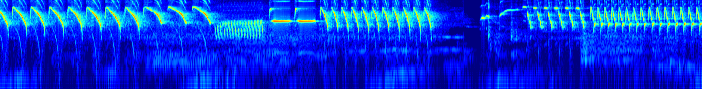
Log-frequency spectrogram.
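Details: Canary song: a run of downward-sweeping whistled notes about three per second, a buzzy harsh note, a fast high trill, brief pause, then a rising whistle into further rapid trills.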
